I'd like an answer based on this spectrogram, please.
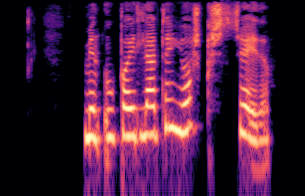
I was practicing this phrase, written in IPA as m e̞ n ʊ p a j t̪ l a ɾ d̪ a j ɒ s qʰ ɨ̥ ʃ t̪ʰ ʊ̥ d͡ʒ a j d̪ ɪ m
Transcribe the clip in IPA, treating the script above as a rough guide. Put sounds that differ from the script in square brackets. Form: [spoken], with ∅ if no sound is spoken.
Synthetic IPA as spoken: m e̞ n ʊ p a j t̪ l a ɾ d̪ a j ɒ [ʃ] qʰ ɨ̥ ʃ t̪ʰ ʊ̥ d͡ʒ a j d̪ ɪ m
